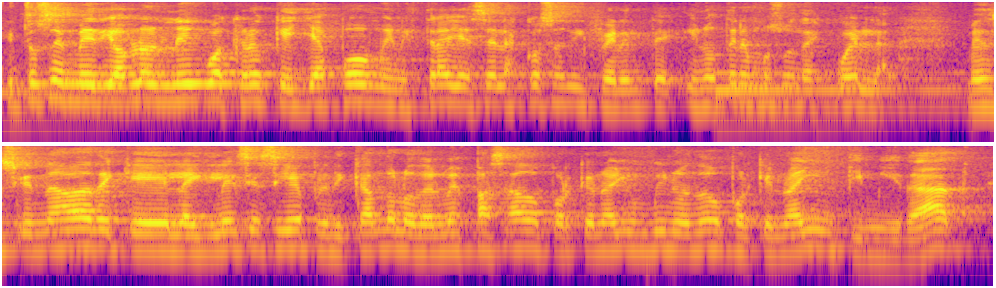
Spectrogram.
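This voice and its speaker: A man guest on a church podcast, speaking earnestly and preachily, with pauses and restarts as he builds his point. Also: a little high, fairly even intonation, dark tone, slight background noise. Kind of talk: church discussion. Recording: echoey room.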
